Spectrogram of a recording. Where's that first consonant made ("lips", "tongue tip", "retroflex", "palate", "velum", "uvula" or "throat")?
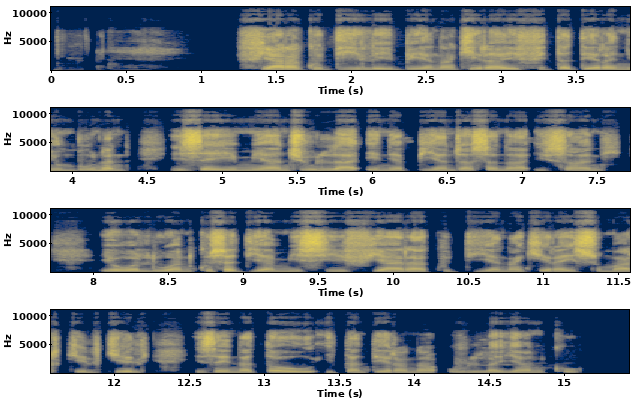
lips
